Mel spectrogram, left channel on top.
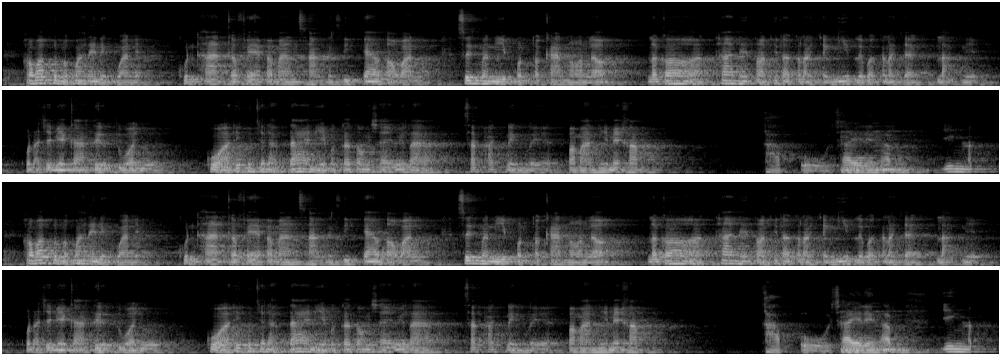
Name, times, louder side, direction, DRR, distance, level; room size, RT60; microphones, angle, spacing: voice 1, 0.2-1.4 1.8-4.2 4.6-6.1 6.5-9.8 10.2-11.5 12.0-14.3 14.6-16.4 18.4-19.0 19.6-19.7, equal, 5° left, 4 dB, 1.0 m, -26 dB
voice 2, 17.6-19.7, right 4 dB, 40° right, 8 dB, 0.4 m, -28 dB
15.5 x 5.4 x 8.9 m, 1.3 s
head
